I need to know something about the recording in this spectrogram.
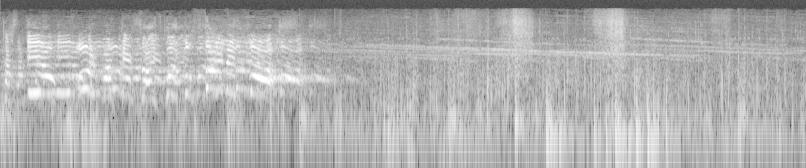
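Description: Fireworks burst and crackle overhead.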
